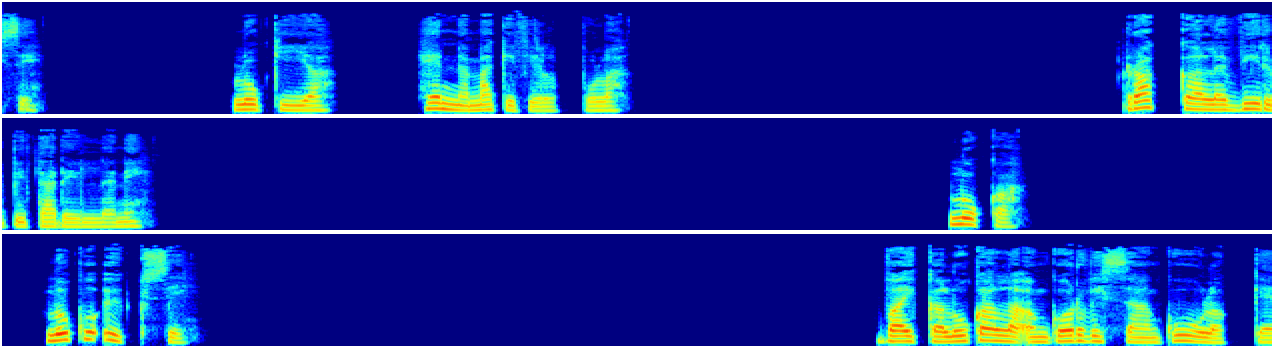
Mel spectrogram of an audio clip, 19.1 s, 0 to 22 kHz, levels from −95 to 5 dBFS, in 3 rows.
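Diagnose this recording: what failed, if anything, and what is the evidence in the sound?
The sound is dull and gurgling from start to finish, with a granular roughness and upper frequencies flickering in and out. This is likely MP2 compression at the codec stage, fitting a low rate around 80 kbps: starved sub-bands drop out and the remaining bands are coarsely quantised.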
